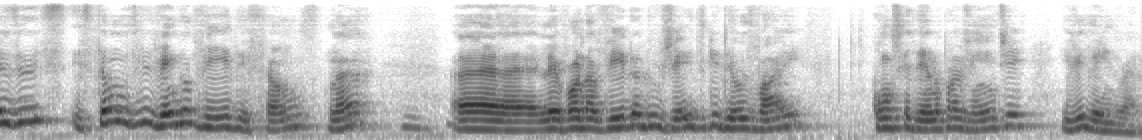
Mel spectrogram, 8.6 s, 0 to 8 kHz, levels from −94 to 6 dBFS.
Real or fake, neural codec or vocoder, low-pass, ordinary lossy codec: fake; autoencoder, 48 kHz, 128 numbers a frame, DAC-VAE, trained on Japanese speech; 7.2 kHz; none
